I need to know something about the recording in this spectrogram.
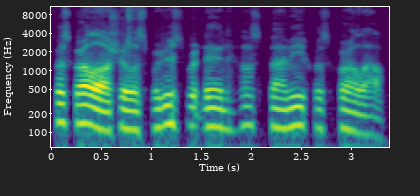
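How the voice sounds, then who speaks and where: An American man hosting an informal solo podcast, speaking in a halting way with frequent hesitations and self-corrections. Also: mid-range voice, a little mellow, dry recording. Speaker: podcast host. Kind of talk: informal solo podcast monologue with news and sports recap.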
